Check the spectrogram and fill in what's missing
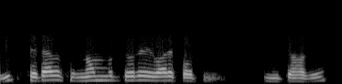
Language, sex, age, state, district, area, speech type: Bengali, male, 45-60, West Bengal, Dakshin Dinajpur, rural, conversation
